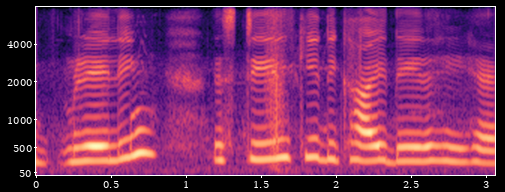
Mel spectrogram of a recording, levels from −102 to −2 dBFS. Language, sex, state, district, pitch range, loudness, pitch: Hindi, female, Jharkhand, Palamu, 255-295 Hz, -15 LUFS, 265 Hz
